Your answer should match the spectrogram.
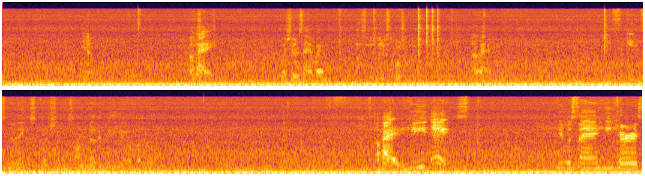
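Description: Steady low drone of a semi-truck cab at highway speed: engine and road noise heard from inside the cab.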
